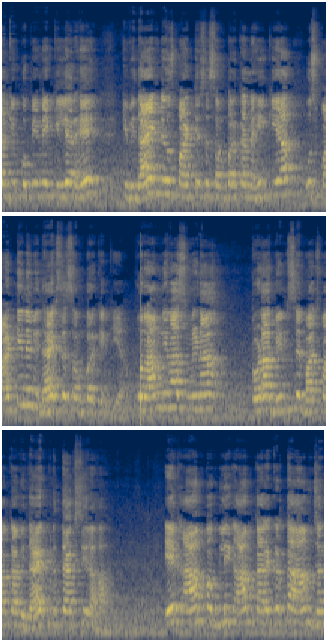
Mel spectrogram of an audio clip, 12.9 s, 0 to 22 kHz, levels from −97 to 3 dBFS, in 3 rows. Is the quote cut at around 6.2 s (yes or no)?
yes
